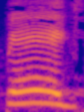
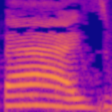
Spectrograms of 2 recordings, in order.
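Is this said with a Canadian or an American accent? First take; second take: Canadian; American. First: The vowel is said in a Canadian way. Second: The vowel is said in an American way. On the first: "we have bags" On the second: "not bags"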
